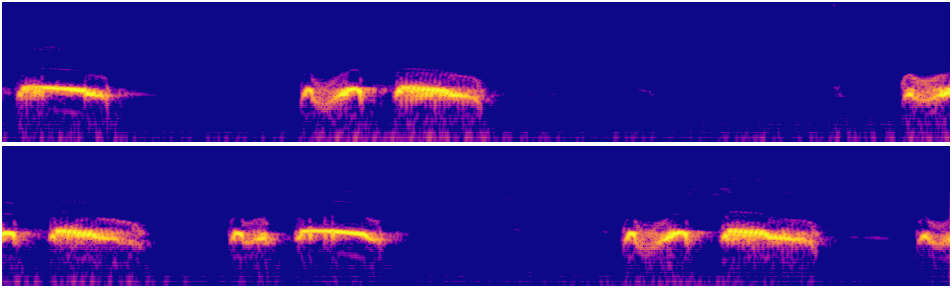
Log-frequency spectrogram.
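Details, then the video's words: Spotted dove cooing: soft, low hooting phrases, each a short note run into a longer slurred coo, delivered in separated bursts with pauses of a second or more, over a clean, quiet background. "chim cu đất, tiếng chim cu thái, cu cườm gáy gọi"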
